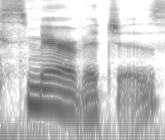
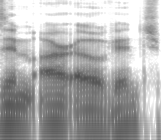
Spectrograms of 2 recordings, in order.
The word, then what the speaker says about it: Zimarovich: source material of Mike Smerovich's. That's pronounced Zimarovich, by the way, for anyone taking notes at home.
